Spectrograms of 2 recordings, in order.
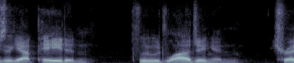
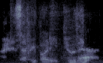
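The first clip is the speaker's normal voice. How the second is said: mock whisper, much quieter. Retelling what a man at the counter said to him, retelling a whisper. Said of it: "he's like whispering".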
